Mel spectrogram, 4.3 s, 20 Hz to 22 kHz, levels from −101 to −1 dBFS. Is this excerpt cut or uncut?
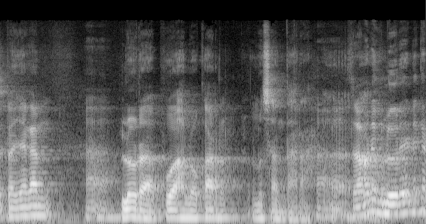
uncut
